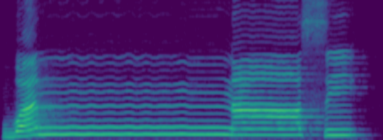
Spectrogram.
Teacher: ایکتی بالکل جلد آگے، والناسی، واو نون زبر، ون نون کے اوپر شد ہے، رکاوٹ ہوگی جسے کہا جاتا ہے غنہ کرنا، والناسی، سین میں بالکل سیٹی ظاہر ہوگی، سی سی سی سی سی، ٹھیک ہے۔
